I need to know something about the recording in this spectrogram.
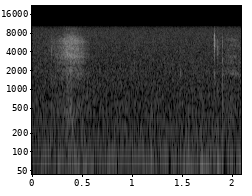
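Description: A man breathes in sharply through the nose about half a second in, then a faint single click comes near the end, over a steady low electrical hum.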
